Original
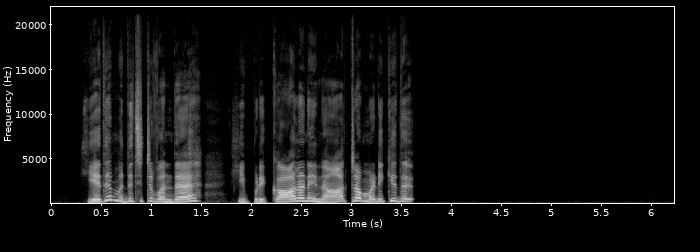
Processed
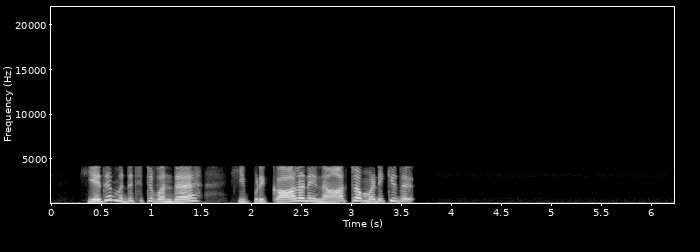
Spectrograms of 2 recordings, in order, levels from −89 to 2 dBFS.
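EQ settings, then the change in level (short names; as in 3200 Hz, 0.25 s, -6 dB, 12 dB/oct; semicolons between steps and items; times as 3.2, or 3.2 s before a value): brick-wall FIR low-pass 4100 Hz; +6.0 dB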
